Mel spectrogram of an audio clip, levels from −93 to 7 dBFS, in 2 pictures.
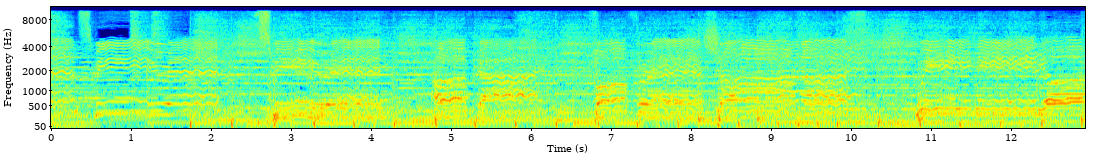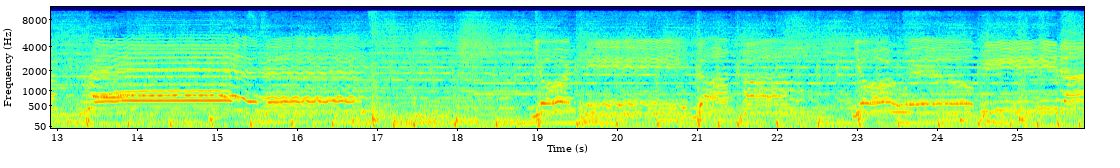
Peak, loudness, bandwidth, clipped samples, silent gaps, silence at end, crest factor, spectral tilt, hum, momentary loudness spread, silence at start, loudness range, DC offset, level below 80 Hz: -4 dBFS; -20 LUFS; 10.5 kHz; under 0.1%; none; 0 s; 16 dB; -4 dB/octave; none; 7 LU; 0 s; 4 LU; under 0.1%; -36 dBFS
